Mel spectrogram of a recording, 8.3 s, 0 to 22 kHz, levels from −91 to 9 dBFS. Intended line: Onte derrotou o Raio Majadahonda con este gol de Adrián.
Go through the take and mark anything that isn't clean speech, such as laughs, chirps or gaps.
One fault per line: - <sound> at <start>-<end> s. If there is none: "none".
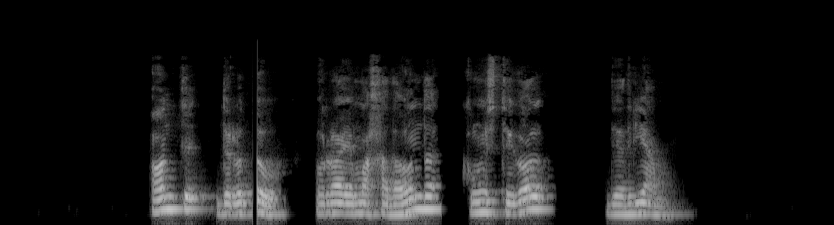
- dropout at 2.5-2.6 s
